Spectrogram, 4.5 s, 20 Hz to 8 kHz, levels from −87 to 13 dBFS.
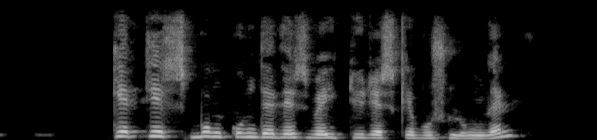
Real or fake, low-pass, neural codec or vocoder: fake; 7.2 kHz; codec, 16 kHz, 4 kbps, FreqCodec, larger model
